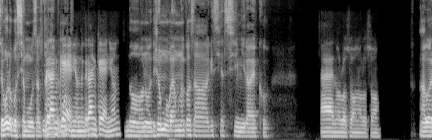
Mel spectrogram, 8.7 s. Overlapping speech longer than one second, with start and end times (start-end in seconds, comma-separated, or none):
none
